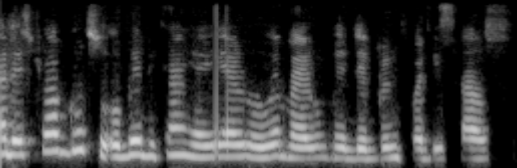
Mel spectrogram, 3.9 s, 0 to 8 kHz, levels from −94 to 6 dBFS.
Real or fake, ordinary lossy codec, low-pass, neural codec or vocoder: fake; none; 7.2 kHz; vocoder, 22.05 kHz, 80 mel bands, Vocos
